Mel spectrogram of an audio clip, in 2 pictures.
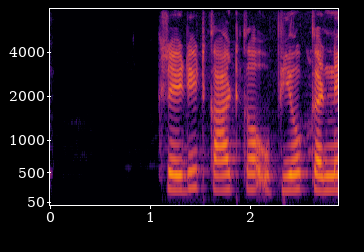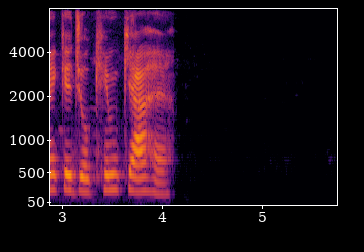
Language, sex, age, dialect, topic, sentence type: Hindi, female, 18-24, Marwari Dhudhari, banking, question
